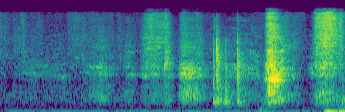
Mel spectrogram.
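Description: A man breathing hard into a handheld microphone: after a moment of quiet come several short, breathy puffs and gasps, the loudest near the end.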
